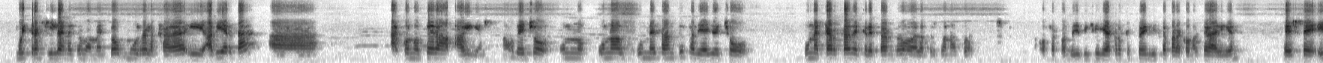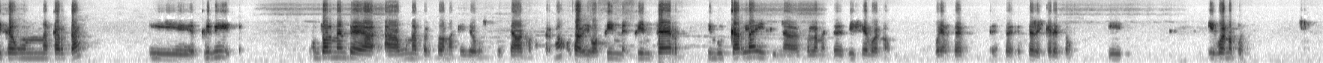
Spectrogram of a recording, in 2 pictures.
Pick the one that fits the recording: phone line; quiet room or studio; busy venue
phone line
